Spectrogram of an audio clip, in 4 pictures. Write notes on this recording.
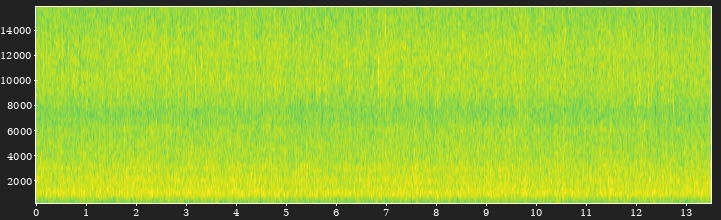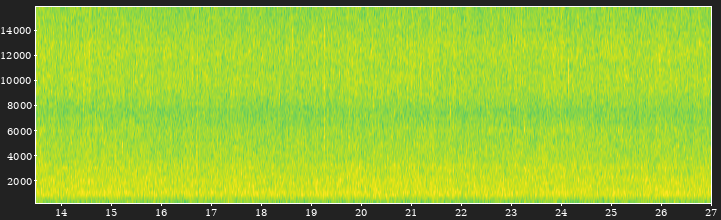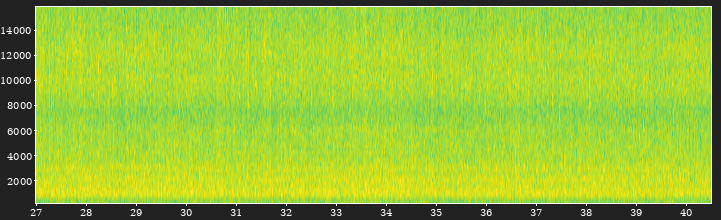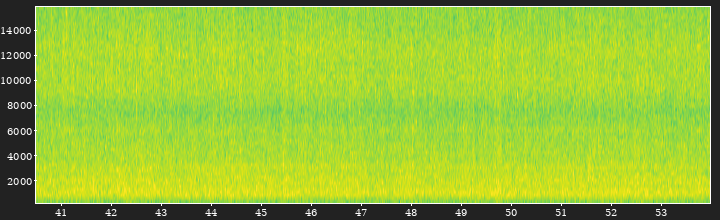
In the river bed, traffic sound, Stream sound, Zoom H2n MS+XY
